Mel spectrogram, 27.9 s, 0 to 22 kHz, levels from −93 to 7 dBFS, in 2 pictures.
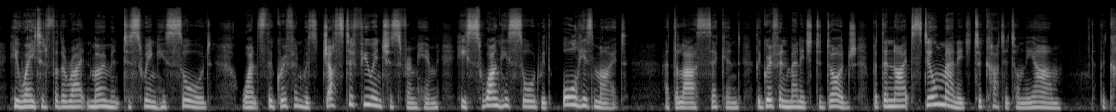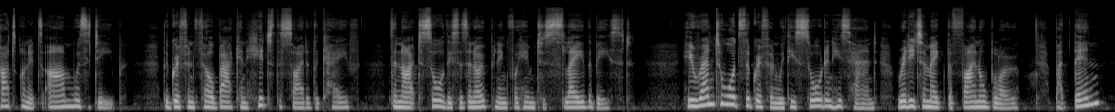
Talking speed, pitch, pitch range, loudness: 210 wpm, 185 Hz, 170-210 Hz, -30 LUFS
